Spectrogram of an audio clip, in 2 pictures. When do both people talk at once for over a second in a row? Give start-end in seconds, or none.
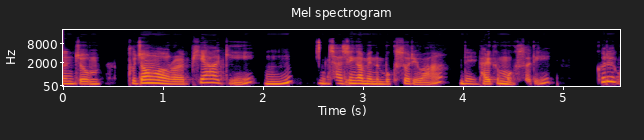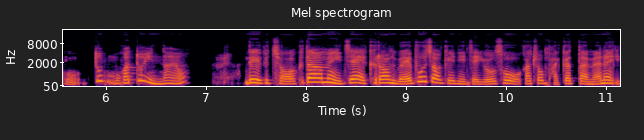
none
